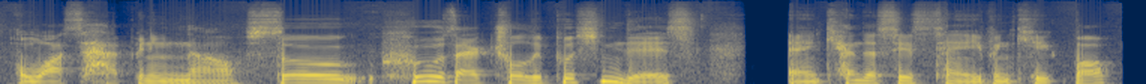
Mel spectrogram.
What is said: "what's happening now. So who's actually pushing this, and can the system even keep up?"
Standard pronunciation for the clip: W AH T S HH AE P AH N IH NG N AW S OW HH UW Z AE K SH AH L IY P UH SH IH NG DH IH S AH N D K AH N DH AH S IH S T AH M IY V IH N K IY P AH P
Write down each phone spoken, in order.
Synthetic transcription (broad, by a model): W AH T S HH AE P AH N IH NG N AW S OW HH UW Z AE K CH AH L IY P UH SH IH NG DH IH S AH N K AH N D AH S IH S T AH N IY V IH N K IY B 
